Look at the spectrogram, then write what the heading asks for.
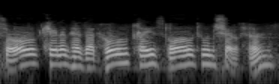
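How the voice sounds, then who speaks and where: Actor as a calm, bold radio detective, muffled vintage recording. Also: male voice, a little high, a little hiss or hum, natural voice. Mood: probing, wry. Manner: measured, unflappable, urbane. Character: calm, bold, cerebral amateur detective man. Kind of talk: old-time radio mystery acting. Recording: dull vintage radio recording, loud music behind.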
